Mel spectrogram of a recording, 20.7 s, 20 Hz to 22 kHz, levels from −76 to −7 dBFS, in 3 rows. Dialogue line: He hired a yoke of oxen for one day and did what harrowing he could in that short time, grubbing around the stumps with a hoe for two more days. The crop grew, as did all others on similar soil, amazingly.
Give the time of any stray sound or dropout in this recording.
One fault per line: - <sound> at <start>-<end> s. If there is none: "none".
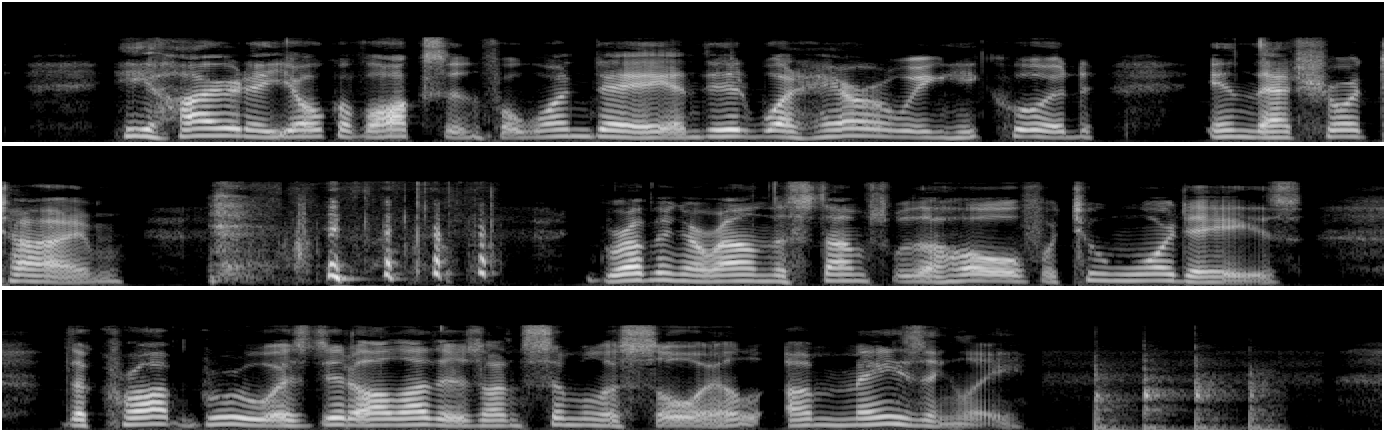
- laugh at 7.9-9.5 s
- thud at 19.3-20.3 s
